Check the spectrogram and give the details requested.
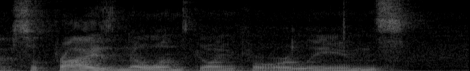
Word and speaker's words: Orléans: I'm surprised no one's going for Orleans. Or Orléans, if I want to do the French pronunciation.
